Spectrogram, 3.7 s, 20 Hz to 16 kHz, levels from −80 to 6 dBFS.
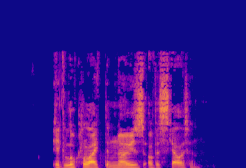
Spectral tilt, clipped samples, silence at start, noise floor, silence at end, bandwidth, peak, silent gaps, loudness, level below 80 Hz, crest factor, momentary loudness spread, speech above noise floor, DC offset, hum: -2.5 dB/octave; under 0.1%; 0.8 s; -80 dBFS; 0.8 s; 11.5 kHz; -2 dBFS; none; -17 LUFS; -62 dBFS; 18 dB; 10 LU; 63 dB; under 0.1%; none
